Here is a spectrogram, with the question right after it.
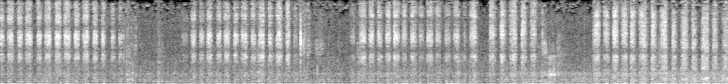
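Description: A gloved hand draws on a page of a spiral-bound paper sketchbook lying flat, using a blue-bodied pencil whose tip scratches repeatedly across the paper in short hatching strokes. The result is a quick, uneven run of bright, dry scratches over a steady low rumble, with brief lulls in the strokes along the way.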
